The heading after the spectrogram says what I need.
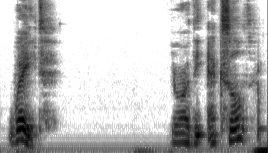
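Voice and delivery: startled. Acted. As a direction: blurt it out in alarm.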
